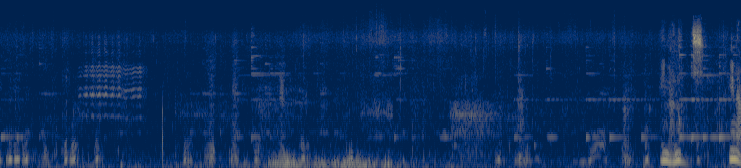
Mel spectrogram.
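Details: Rough rutting bucks courting females, with several males sometimes chasing the same doe: a short harmonic bleat, then a run of deep grunts and a nasal blurt, with cowbells clanking and brief human sounds.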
